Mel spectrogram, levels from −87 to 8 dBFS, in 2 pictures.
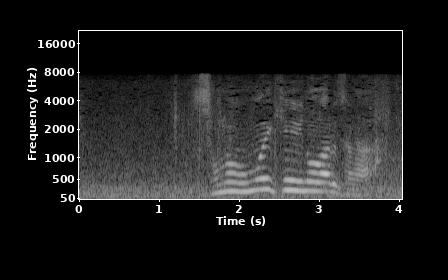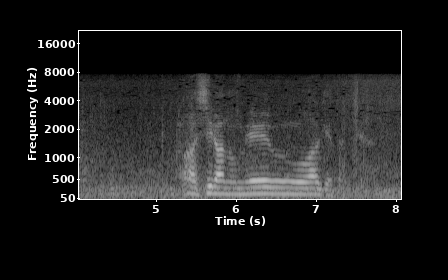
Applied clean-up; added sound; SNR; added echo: none; none; none; none.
